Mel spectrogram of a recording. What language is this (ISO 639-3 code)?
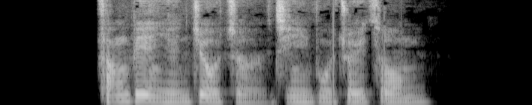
zho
